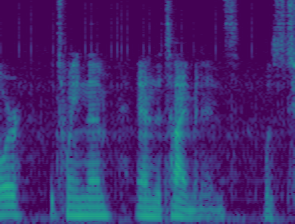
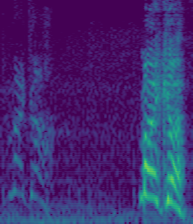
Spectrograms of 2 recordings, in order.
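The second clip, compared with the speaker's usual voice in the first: much higher, loud shout of her name; calling Micah; 13 dB louder than usual. Acted. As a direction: yell her name across the field. Calling out in battle.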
